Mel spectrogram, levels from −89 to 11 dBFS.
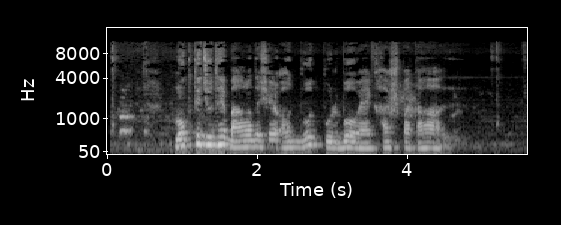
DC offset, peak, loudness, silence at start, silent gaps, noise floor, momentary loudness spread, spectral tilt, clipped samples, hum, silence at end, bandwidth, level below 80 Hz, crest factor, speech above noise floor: under 0.1%; -4 dBFS; -20 LUFS; 0.05 s; none; -49 dBFS; 14 LU; -5.5 dB/octave; under 0.1%; none; 1.05 s; 11.5 kHz; -50 dBFS; 18 dB; 30 dB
